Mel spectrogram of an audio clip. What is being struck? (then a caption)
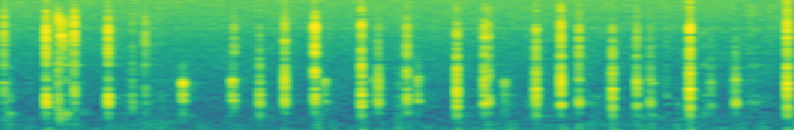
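Cardboard perfume box. Long acrylic nails tap and scratch along the top of a long, hollow, rectangular printed cardboard perfume box lying flat on a dark fabric mat. The result is a quick, uneven run of dry, clicky taps with almost no ring, mixed with soft scratching, over a low background hum.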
